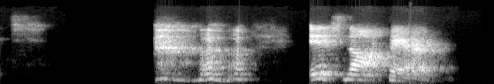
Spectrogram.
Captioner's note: laughs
